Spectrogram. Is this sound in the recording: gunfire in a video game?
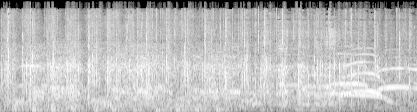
no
